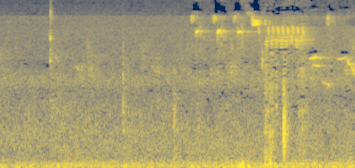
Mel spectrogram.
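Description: A bird chirping over a steady low background rumble, with a quick high trill about four seconds in. A few short sharp clicks come just before and during the trill.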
